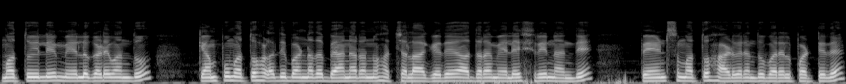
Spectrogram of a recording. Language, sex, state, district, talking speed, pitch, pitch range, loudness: Kannada, male, Karnataka, Bidar, 140 wpm, 160 Hz, 155-170 Hz, -13 LUFS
